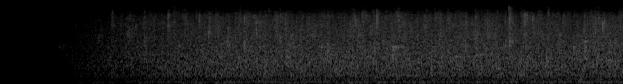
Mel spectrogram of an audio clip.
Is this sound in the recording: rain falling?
yes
